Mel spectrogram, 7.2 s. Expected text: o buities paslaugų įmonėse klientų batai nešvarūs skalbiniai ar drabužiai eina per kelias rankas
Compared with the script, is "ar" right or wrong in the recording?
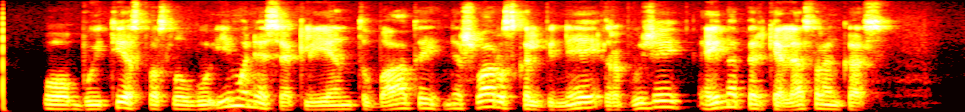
wrong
